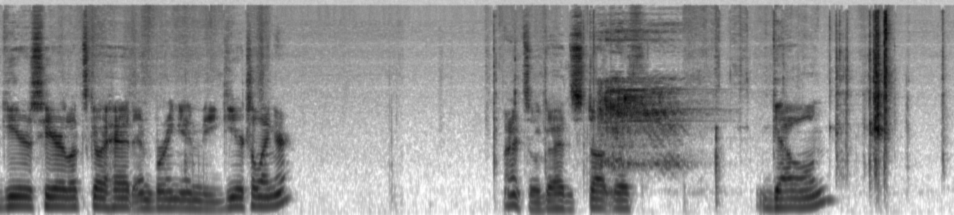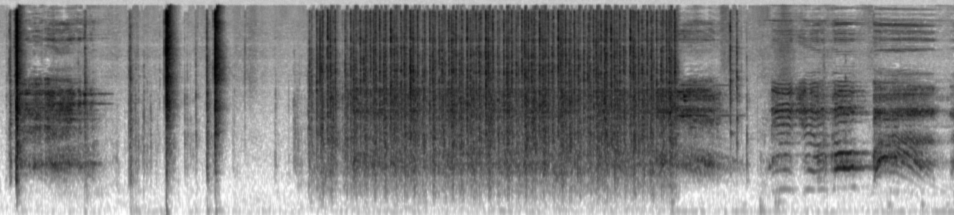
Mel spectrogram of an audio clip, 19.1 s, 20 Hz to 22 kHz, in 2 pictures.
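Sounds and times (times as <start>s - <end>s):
toy electronic sound effect: 6.0s - 7.0s, 9.6s - 10.7s, 15.6s - 17.0s
plastic clicks of toy gear: 8.3s - 17.1s
toy gear rattling as spun: 8.4s - 11.7s, 12.4s - 17.1s.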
